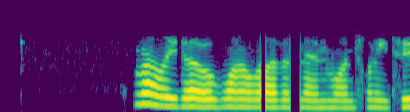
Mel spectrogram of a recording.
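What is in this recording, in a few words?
Police Dispatch; Raleigh Police Southwest District Disp; wake; p25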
